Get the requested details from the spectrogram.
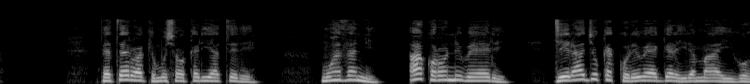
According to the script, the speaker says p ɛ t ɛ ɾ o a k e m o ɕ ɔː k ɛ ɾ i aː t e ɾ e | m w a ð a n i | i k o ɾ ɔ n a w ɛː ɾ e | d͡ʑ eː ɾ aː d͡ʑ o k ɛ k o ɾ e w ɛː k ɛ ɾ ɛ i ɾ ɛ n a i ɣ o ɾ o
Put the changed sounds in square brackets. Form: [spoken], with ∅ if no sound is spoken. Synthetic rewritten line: p ɛ t ɛ ɾ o a k e m o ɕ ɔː k ɛ ɾ i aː t e ɾ e | m w a ð a n i | [a] k [ɔ] ɾ ɔ n [e] w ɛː ɾ e | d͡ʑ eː ɾ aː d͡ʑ o k ɛ k o ɾ e w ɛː [ɡ] ɛ ɾ ɛ i ɾ ɛ [m] a i ɣ o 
